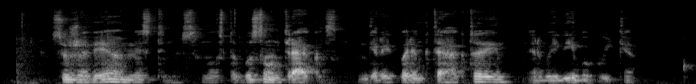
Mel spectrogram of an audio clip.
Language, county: Lithuanian, Alytus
